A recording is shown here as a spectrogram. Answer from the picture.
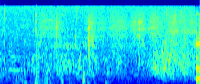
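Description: Quiet outdoor background at the water's edge: a low, steady hiss of moving water and light wind on the microphone, with a few faint ticks.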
